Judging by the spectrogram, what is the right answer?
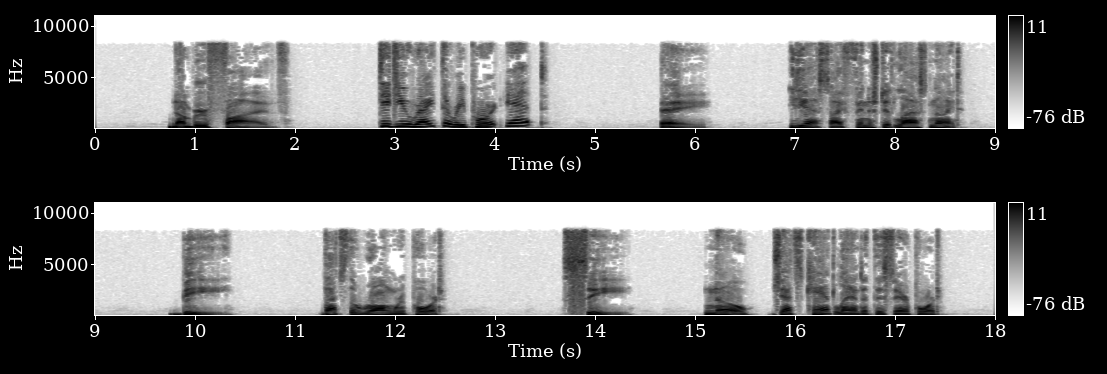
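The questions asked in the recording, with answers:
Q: Did you write the report yet?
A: A: Yes, I finished it last night.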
